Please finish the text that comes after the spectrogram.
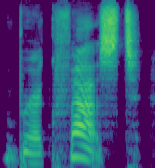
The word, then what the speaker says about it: breakfast: We are used to saying that. So people say it as breakfast. So that is a common mistake.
